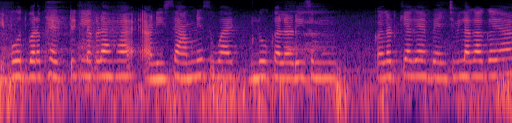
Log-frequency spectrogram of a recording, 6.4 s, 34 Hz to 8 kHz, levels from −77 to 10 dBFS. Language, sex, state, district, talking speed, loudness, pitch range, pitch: Hindi, female, Bihar, Patna, 170 wpm, -17 LUFS, 250-270 Hz, 265 Hz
